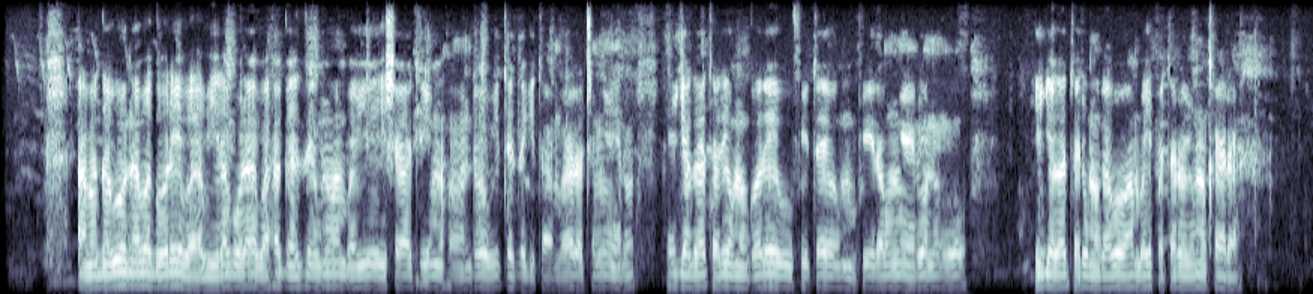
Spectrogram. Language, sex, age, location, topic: Kinyarwanda, male, 50+, Musanze, agriculture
